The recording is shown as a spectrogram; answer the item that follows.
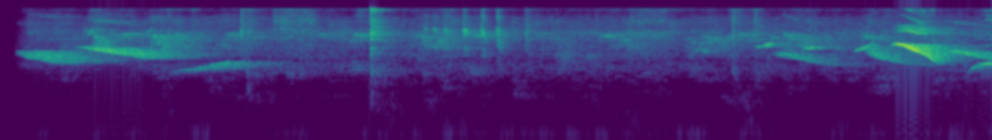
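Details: Green-winged saltator singing while sunbathing: clear whistled phrases sliding downward, a loud rising-then-falling burst near the end, with a sharp click midway.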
